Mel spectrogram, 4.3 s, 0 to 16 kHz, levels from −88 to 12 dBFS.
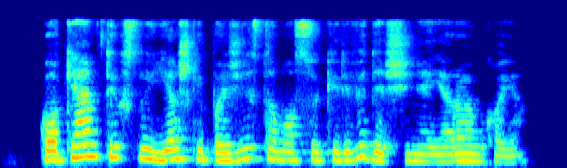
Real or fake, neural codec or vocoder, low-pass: real; none; 9.9 kHz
